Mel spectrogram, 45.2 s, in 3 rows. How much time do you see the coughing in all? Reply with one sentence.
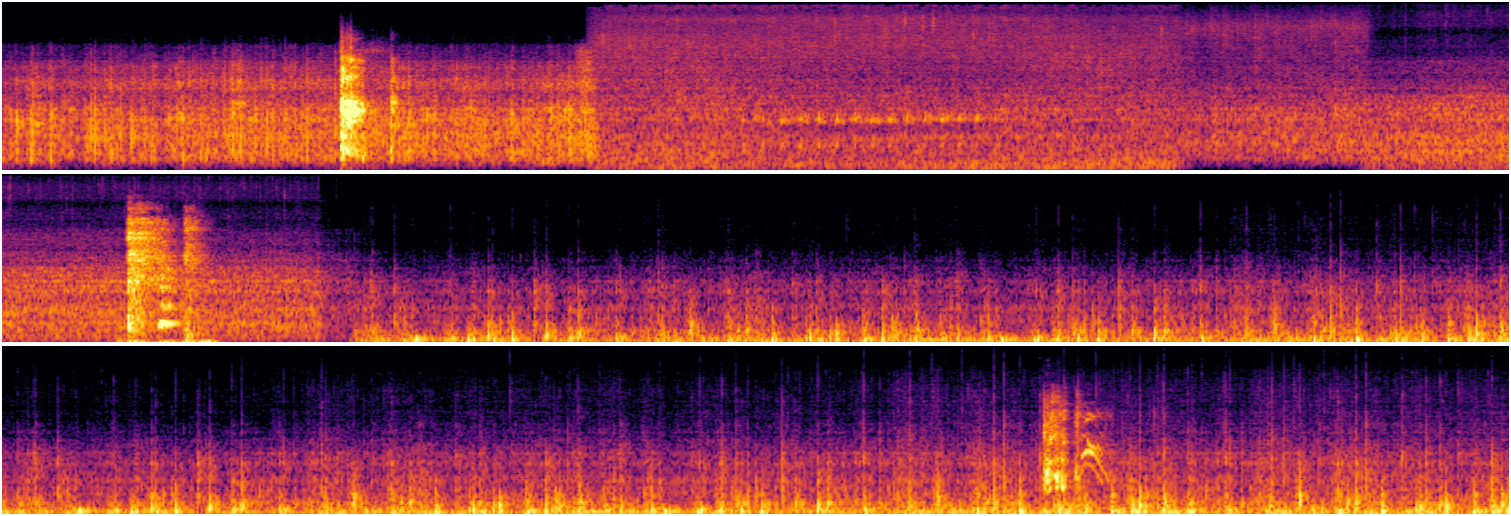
The coughing can be heard for 3 seconds in total.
